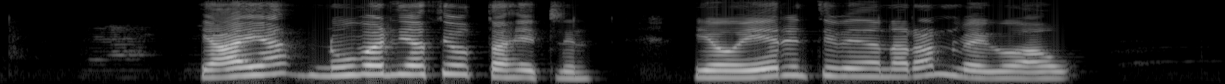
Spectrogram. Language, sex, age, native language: Icelandic, female, 40-49, Icelandic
